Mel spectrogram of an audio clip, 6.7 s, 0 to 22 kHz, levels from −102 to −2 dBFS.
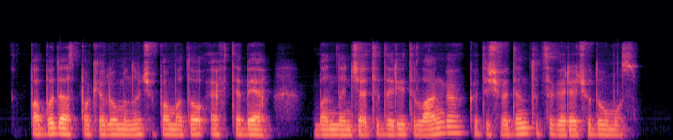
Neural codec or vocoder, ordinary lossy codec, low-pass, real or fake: none; AAC, 64 kbps; 7.2 kHz; real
